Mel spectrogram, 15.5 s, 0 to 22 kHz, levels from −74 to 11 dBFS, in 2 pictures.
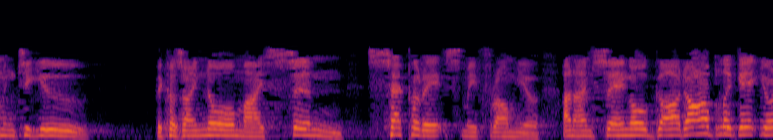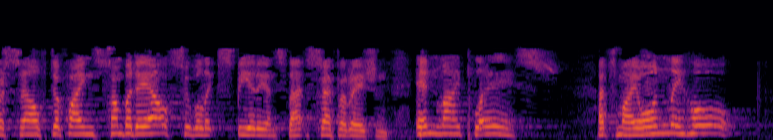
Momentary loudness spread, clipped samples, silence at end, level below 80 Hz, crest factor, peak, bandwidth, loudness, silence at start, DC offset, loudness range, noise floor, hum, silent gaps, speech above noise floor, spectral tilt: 11 LU; under 0.1%; 0.4 s; -68 dBFS; 18 dB; -6 dBFS; 5.4 kHz; -24 LUFS; 0 s; under 0.1%; 3 LU; -59 dBFS; none; none; 35 dB; -6.5 dB/octave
